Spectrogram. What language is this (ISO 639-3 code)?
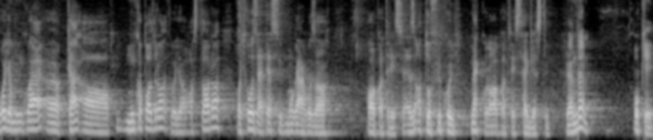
hun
